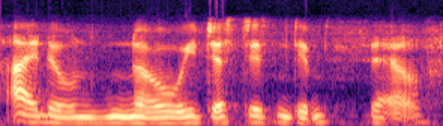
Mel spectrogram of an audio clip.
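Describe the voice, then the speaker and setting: A woman's voice: rumbling low, flat delivery, unhurried, slight background noise. A woman playing an anxious, protective middle-aged mother and wife, pleading and emotive in 1940s radio melodrama style. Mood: hesitant, troubled. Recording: muffled vintage 1940s radio recording.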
